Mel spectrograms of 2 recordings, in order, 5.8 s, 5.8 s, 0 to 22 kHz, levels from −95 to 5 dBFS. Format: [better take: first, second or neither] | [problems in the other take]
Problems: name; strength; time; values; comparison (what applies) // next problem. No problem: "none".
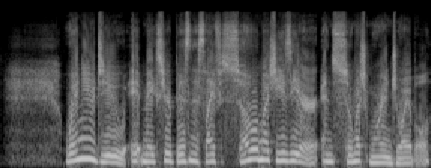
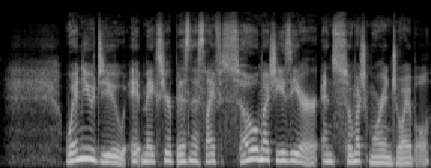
second | distortion; slight; 10 dB below the speech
